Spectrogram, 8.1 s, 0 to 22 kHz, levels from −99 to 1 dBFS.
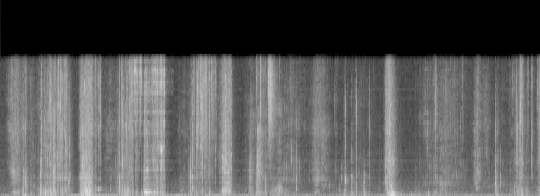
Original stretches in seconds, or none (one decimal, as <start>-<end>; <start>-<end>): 0.0-2.0; 2.6-8.1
